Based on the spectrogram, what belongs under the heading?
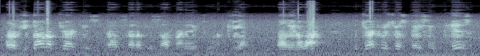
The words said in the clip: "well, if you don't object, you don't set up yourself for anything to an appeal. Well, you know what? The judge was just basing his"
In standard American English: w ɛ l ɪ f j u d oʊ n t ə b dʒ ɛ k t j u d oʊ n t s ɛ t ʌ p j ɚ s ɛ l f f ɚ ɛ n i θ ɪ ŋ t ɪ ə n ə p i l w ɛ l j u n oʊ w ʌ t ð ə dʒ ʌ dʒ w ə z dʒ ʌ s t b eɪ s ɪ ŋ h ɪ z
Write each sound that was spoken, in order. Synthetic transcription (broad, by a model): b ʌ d ɪ f j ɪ d oʊ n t ə b dʒ ɛ k t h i d oʊ n t s ɛ t ʌ p j ɚ s ɛ l f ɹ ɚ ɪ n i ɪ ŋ t ɪ ə n ə p i l w ɛ l j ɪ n oʊ w ʌ t ð ə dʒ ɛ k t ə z dʒ ʌ s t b eɪ s ɪ ŋ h ɪ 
